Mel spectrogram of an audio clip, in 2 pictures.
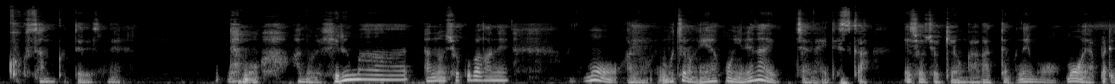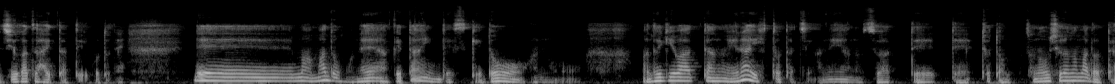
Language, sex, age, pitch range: Japanese, female, 40-59, 105-165 Hz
